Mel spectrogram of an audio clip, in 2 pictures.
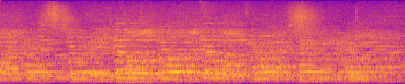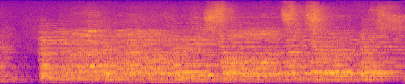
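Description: Congregation singing a hymn together, with a short break between phrases about five and a half seconds in.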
